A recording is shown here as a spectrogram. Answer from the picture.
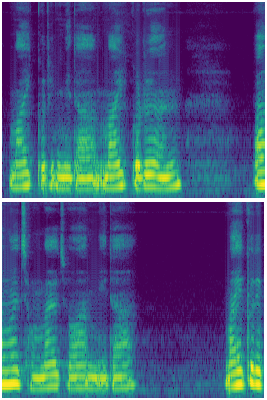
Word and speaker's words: Michael: 마이클은 미셸이라고 발음하지 않도록 주의하세요. 마이클입니다.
